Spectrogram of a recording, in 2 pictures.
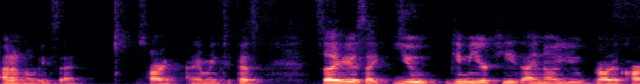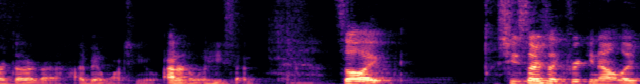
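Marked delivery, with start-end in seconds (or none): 2.9-6.0 put-on sarcastic tone, quieter. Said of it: "he was being, like, sarcastic".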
